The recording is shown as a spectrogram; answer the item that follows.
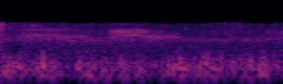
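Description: A crow cawing about a second in, a short harsh call, over a steady low rumble from riding a bicycle across open ground in the wind.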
